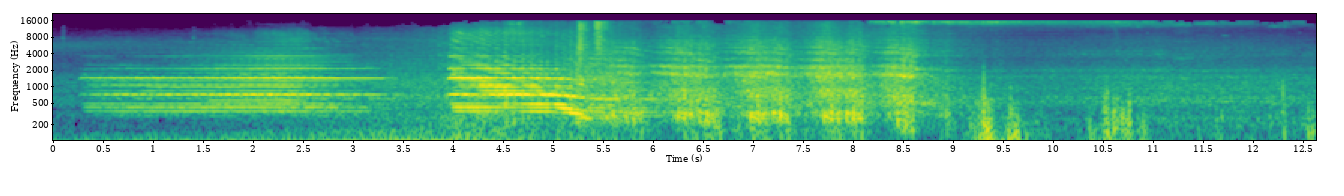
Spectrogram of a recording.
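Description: A passenger train's locomotive air horn sounds a long chord. A second blast follows and drops in pitch as the locomotive passes, about five seconds in. Then the rumble and repeated clacks of the coaches' wheels on the rails follow, thinning out to a few single knocks near the end.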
